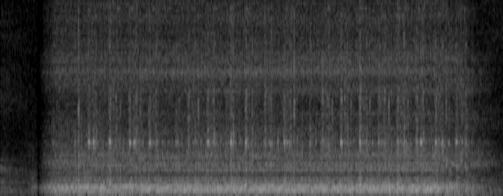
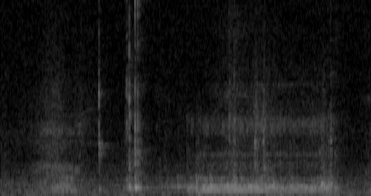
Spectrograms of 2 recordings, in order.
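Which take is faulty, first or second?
second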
